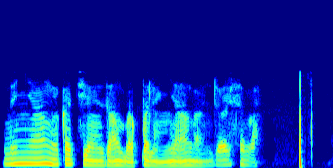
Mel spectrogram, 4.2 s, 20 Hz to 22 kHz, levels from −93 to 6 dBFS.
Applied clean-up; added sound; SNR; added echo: none; none; none; none.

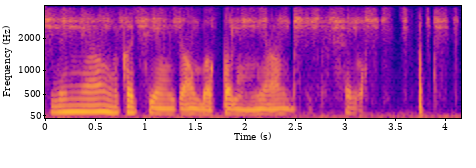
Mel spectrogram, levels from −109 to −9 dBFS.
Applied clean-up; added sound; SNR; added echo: neural diffusion model UNIVERSE++.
